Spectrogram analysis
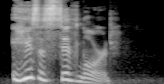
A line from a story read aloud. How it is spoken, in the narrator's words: Anakin blurted out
